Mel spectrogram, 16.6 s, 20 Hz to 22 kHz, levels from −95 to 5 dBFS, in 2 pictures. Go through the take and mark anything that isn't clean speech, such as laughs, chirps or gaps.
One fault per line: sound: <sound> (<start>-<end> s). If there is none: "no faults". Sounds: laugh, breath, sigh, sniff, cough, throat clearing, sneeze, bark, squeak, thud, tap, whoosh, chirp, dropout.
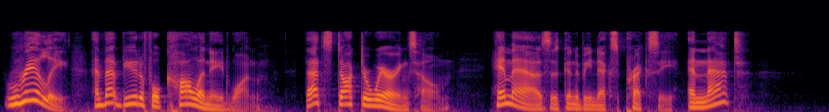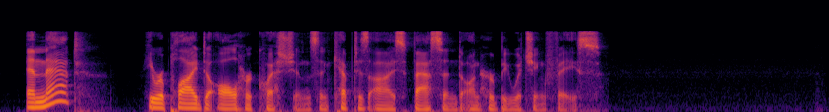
no faults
